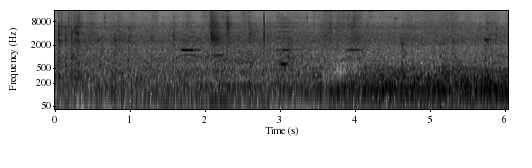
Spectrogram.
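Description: Low rumble of an MTR train running through the station, growing louder about four seconds in. Short high beeps repeat about once a second over it.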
